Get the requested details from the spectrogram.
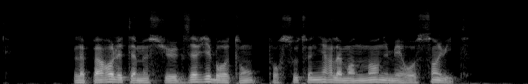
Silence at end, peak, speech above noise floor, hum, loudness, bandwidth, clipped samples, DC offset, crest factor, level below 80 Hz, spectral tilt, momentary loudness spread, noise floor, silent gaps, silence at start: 0.5 s; -10 dBFS; 40 dB; none; -28 LUFS; 13 kHz; under 0.1%; under 0.1%; 20 dB; -52 dBFS; -7.5 dB/octave; 11 LU; -68 dBFS; none; 0.75 s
